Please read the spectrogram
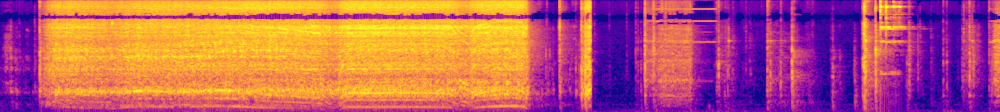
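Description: Cordless drill boring a pocket hole through a Kreg jig's drill guide into a wood board, running for about six seconds with its motor pitch dipping and recovering under load, then stopping. A few short knocks follow.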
